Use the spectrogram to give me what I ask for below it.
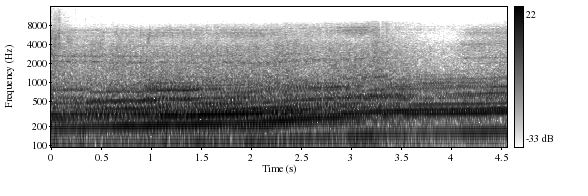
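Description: A vehicle engine revving and accelerating during a chase along snowy tracks. A loud, continuous droning roar climbs gradually in pitch throughout, with no voices.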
